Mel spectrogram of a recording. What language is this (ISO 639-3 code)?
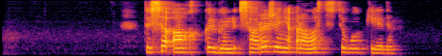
kaz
